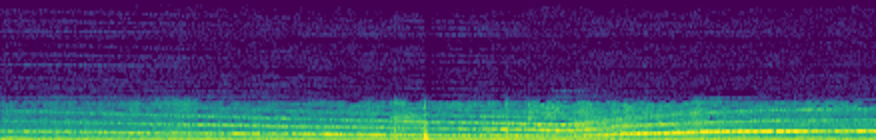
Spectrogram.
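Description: Emergency-vehicle siren on a slow wail: its pitch falls steadily for about six seconds, then climbs again near the end. A single sharp click sounds a little past the middle.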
